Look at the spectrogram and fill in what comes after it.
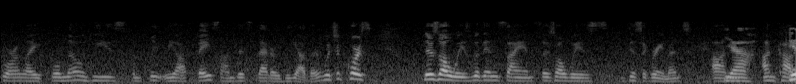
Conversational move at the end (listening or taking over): taking over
